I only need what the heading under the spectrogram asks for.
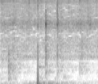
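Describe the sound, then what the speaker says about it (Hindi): Chopped onion, green chilli and garlic frying in oil for a spicy ridge gourd curry, a steady close sizzle broken by a few sharp pops and stirring clicks. "ये भी थोड़ा सा भून जाए, इसको इसमें हम कटा हुआ प्याज ऐड करेंगे।"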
